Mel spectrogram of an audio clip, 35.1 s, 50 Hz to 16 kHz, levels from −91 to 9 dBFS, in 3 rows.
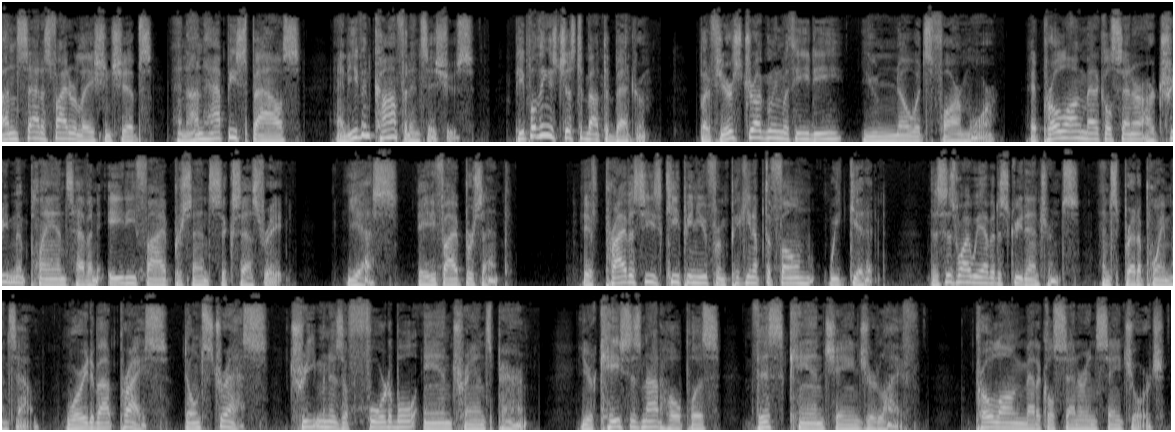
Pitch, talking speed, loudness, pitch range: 125 Hz, 155 wpm, -21 LUFS, 110-145 Hz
